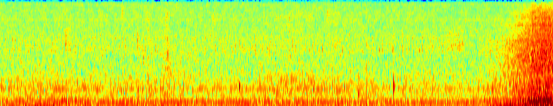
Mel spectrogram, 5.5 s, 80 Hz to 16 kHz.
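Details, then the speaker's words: 2013 Nissan Murano with dead center control panel (no HVAC, radio or nav), blower motor fuse temporarily installed during scan-tool HVAC active test: quiet steady fan hum, then rising rush of air as it speeds up; blower working normally. "let's just put in the fuse for the blower motor temporarily there's our blower"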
